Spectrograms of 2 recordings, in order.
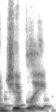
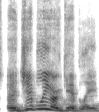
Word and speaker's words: Ghibli: from the famous studio Ghibli. Or Ghibli, depending on how you want to pronunciate it.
